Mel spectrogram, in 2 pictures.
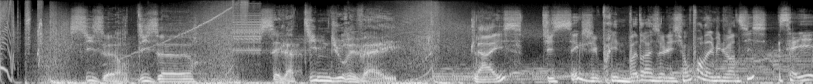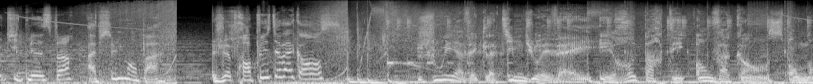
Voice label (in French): PROMO REVEIL; VACANCEOLE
